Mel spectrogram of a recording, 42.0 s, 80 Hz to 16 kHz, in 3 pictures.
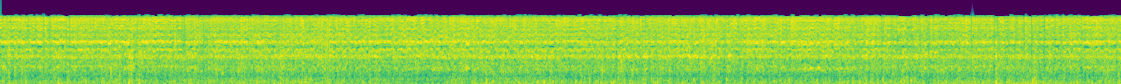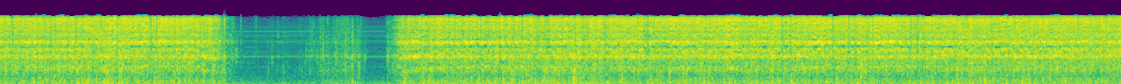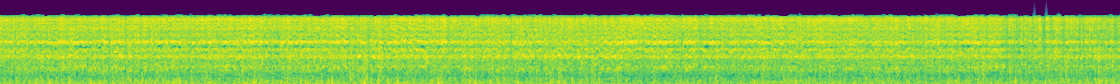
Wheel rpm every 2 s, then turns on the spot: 230, 210, 210, 210, 210, 220, 230, 220, 50, 100, 220, 210, 220, 210, 220, 220, 230, 220, 220, 220, 230.
16-18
